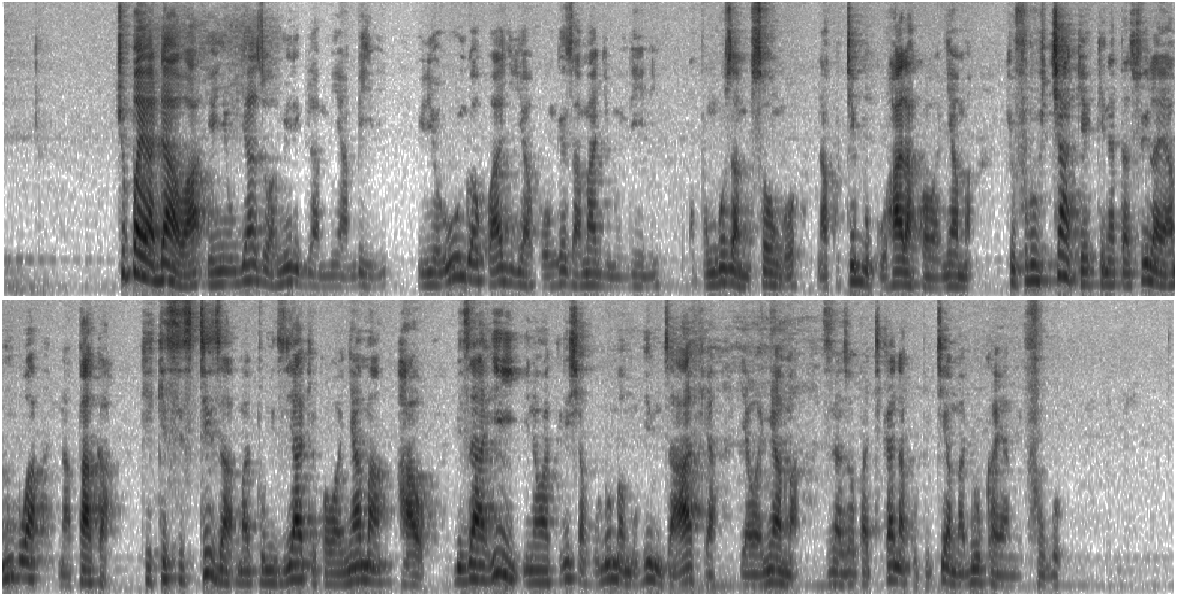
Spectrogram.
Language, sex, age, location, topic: Swahili, male, 25-35, Dar es Salaam, agriculture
